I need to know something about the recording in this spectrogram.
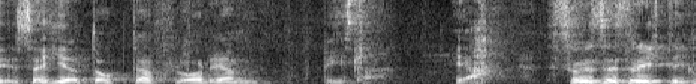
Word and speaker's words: Bresler: Florian Besler. Ja, so ist es richtig, oder? Vielen Dank, ja, richtig ausgesprochen.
